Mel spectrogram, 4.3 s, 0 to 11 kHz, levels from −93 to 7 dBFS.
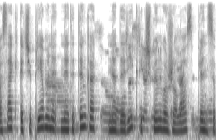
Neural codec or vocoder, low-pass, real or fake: none; 9.9 kHz; real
